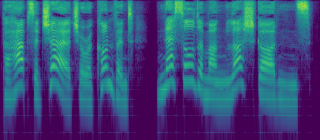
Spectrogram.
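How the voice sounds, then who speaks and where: A woman storyteller narrating a scripted fairy tale in a measured, dramatic way. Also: medium pitch, big pitch swings, no room sound, studio quality.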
